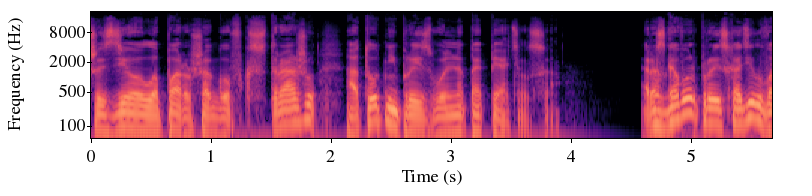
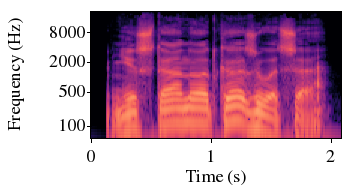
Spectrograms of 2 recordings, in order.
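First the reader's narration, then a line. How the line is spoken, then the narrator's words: Calm. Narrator (Russian): спокойно сказал страж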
